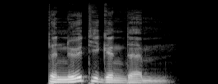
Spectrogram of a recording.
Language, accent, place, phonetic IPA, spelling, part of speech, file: German, Germany, Berlin, [bəˈnøːtɪɡn̩dəm], benötigendem, adjective, De-benötigendem.ogg
- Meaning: strong dative masculine/neuter singular of benötigend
